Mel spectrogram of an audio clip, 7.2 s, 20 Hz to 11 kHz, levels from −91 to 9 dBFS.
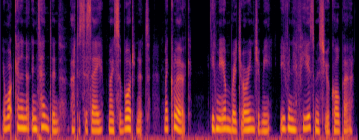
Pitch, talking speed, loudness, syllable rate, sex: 195 Hz, 210 wpm, -19 LUFS, 6.2 syllables/s, female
